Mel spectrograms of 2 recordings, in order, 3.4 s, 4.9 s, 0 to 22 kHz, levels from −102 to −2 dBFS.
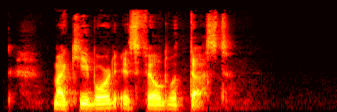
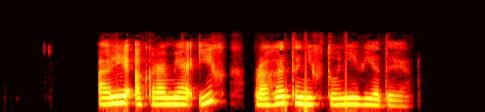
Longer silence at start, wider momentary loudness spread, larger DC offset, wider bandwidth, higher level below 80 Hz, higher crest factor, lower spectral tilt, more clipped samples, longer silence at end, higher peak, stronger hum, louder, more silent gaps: second, 0.55 s vs 1 s; second, 11 LU vs 15 LU; neither; first, 16 kHz vs 6.4 kHz; second, -64 dBFS vs -56 dBFS; about the same, 20 dB vs 18 dB; second, -4 dB/octave vs -8.5 dB/octave; neither; first, 1.1 s vs 0.85 s; about the same, -2 dBFS vs -4 dBFS; neither; about the same, -21 LUFS vs -19 LUFS; second, none vs 2.45-2.54 s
